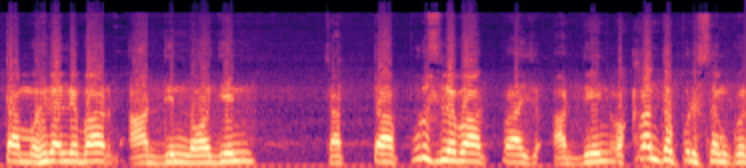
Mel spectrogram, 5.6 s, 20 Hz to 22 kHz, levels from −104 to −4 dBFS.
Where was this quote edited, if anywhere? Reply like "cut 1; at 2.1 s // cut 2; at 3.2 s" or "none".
cut 1; at 1.0 s // cut 2; at 4.6 s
